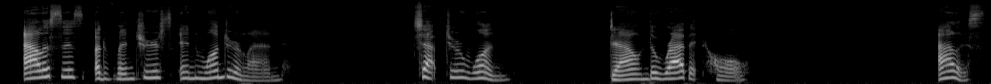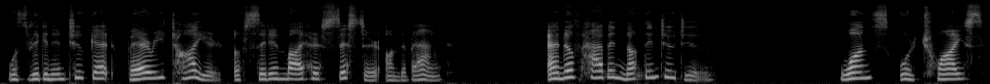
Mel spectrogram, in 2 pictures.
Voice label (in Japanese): 英語サンプル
